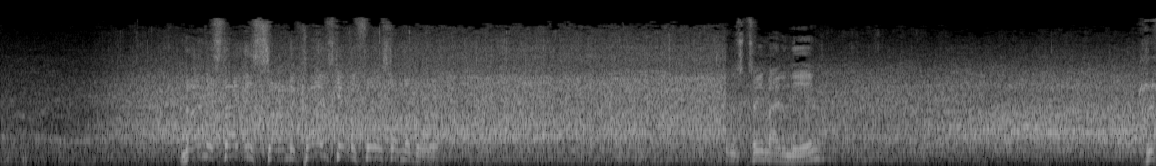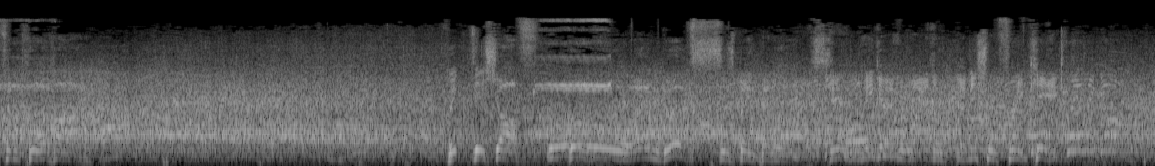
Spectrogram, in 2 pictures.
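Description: A large crowd roars and cheers loudly in a big stadium.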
